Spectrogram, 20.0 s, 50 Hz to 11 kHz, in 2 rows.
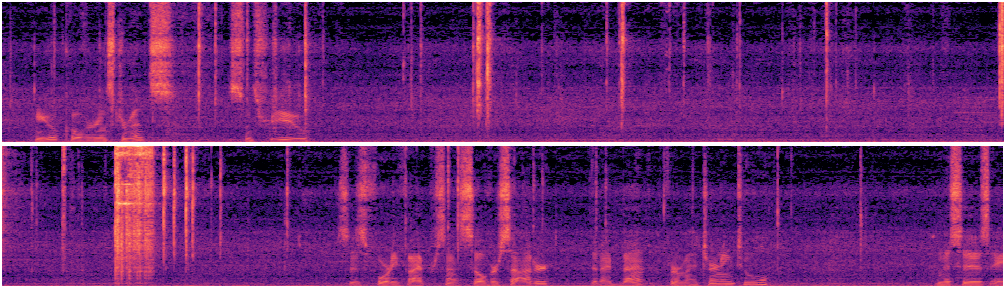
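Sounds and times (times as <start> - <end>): metal tools clinking: 11.1 - 12.0.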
